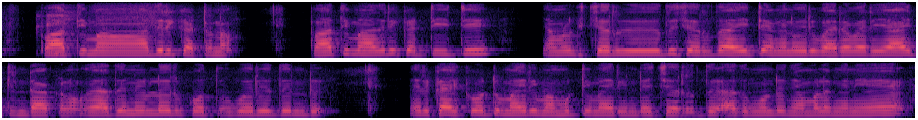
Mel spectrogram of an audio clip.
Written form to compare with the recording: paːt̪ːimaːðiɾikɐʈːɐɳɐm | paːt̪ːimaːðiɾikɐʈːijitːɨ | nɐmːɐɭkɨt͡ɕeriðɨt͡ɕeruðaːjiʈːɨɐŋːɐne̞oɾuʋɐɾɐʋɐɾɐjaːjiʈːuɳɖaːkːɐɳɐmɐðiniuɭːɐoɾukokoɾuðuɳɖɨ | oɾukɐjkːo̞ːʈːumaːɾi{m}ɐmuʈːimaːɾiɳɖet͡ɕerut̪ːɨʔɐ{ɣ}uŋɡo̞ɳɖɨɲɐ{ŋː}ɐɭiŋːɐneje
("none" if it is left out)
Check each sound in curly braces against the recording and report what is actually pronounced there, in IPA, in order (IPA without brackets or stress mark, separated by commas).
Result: m, ð, mː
